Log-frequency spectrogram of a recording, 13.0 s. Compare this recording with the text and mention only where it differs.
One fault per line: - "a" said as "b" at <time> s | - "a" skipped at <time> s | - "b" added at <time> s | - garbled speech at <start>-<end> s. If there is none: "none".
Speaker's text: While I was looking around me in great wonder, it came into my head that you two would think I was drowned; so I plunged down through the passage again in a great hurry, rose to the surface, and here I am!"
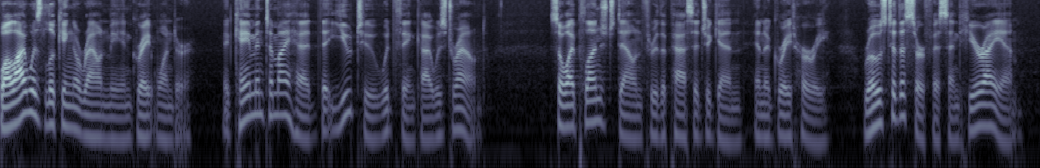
none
